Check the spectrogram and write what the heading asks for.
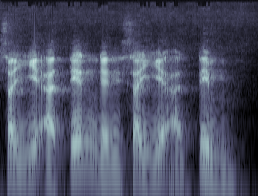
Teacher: Iqlab adalah kita menukar daripada bunyi nun kepada bunyi mim.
